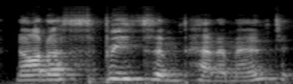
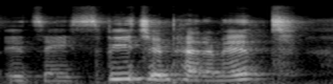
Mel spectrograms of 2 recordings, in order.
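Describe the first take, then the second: First: "speech" said as "θpiθ", lisping both S sounds; mock lisp. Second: Said in the usual way. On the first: Shown as a demonstration. Mocking friends who laugh at her lisp, lisped. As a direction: lisp "speech impediment" on purpose.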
